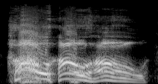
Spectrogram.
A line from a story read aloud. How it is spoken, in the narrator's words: boomed with a smirk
